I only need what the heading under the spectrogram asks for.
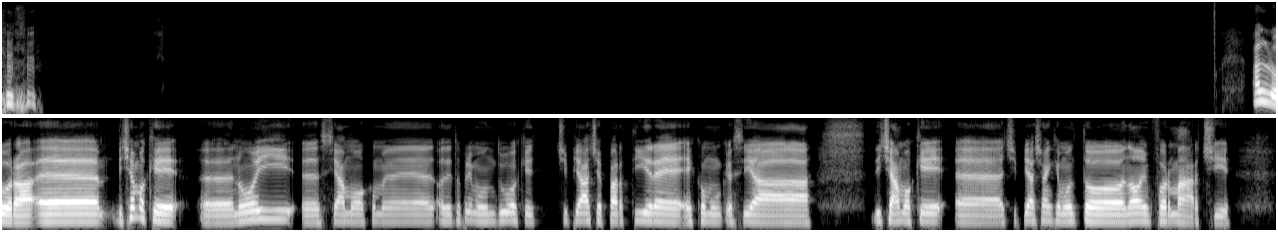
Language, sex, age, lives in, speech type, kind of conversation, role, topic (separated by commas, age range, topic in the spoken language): Italian, male, 20-24, Italy, conversation, podcast, guest, Dove trovi ispirazione quando sei a corto di idee?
